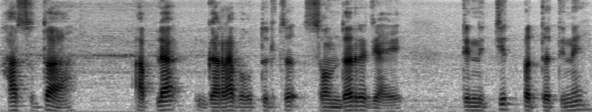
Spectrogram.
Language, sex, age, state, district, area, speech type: Marathi, male, 45-60, Maharashtra, Nashik, urban, spontaneous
